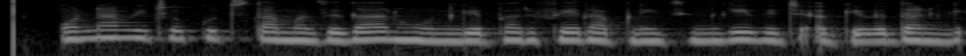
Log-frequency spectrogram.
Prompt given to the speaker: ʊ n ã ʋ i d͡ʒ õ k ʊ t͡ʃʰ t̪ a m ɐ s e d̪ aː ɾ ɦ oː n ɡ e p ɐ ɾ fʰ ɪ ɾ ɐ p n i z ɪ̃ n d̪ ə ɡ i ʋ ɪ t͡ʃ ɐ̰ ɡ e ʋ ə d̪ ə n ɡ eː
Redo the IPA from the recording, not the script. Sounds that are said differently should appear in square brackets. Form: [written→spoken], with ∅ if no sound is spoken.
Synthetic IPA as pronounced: ʊ n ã ʋ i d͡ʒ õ k ʊ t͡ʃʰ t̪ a m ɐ [s→z] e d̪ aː ɾ ɦ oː n ɡ e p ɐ ɾ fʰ ɪ ɾ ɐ p n i z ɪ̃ n d̪ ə ɡ i ʋ ɪ t͡ʃ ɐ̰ ɡ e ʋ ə d̪ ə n ɡ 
